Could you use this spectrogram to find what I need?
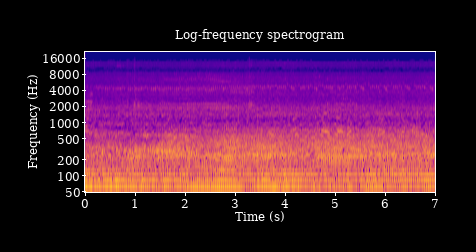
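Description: A forklift engine hums with a steady low rumble as it drives along.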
